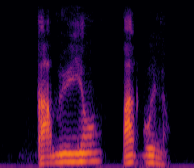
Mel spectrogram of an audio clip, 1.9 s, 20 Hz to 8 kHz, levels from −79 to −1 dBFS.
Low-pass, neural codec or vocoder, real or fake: 7.2 kHz; codec, 24 kHz, 1.5 kbps, HILCodec; fake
